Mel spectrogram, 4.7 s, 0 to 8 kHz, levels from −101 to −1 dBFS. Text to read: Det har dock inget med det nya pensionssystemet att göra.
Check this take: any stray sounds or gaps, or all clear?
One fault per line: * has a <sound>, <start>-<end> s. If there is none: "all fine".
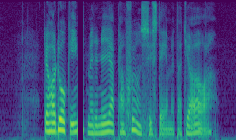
* has a dropout, 1.6-1.7 s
